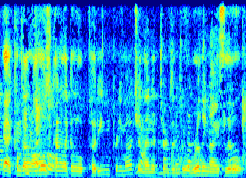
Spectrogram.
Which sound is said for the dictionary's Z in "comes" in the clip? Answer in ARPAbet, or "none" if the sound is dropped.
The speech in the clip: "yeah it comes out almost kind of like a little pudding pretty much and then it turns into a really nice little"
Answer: Z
